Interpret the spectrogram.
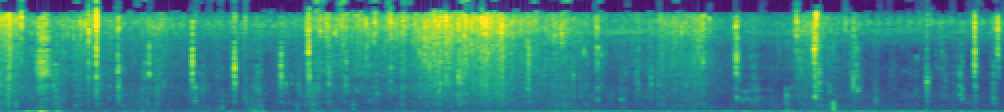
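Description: People chewing crunchy shredded green papaya salad with their mouths open, many short wet clicks and smacks, over a steady low rumble. A louder thump about half a second in.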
